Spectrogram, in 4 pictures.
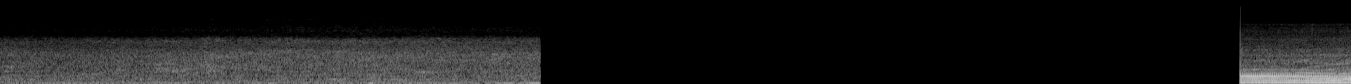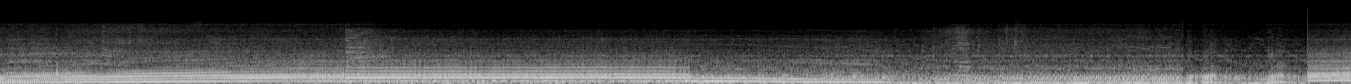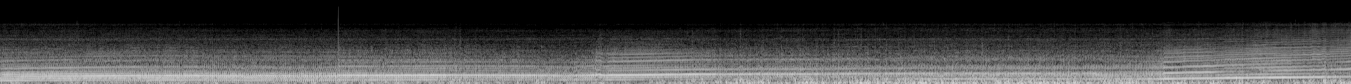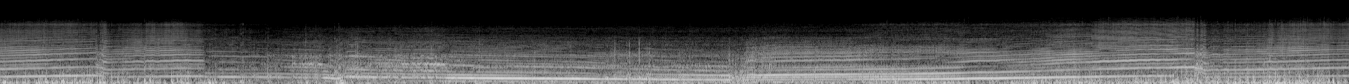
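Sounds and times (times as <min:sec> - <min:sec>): racing motorcycle engine: 0:12.4 - 0:54.0.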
